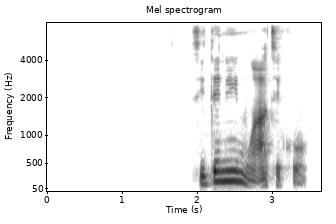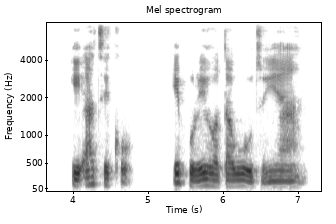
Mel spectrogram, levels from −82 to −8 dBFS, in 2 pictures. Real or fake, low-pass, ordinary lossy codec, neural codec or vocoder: real; none; none; none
